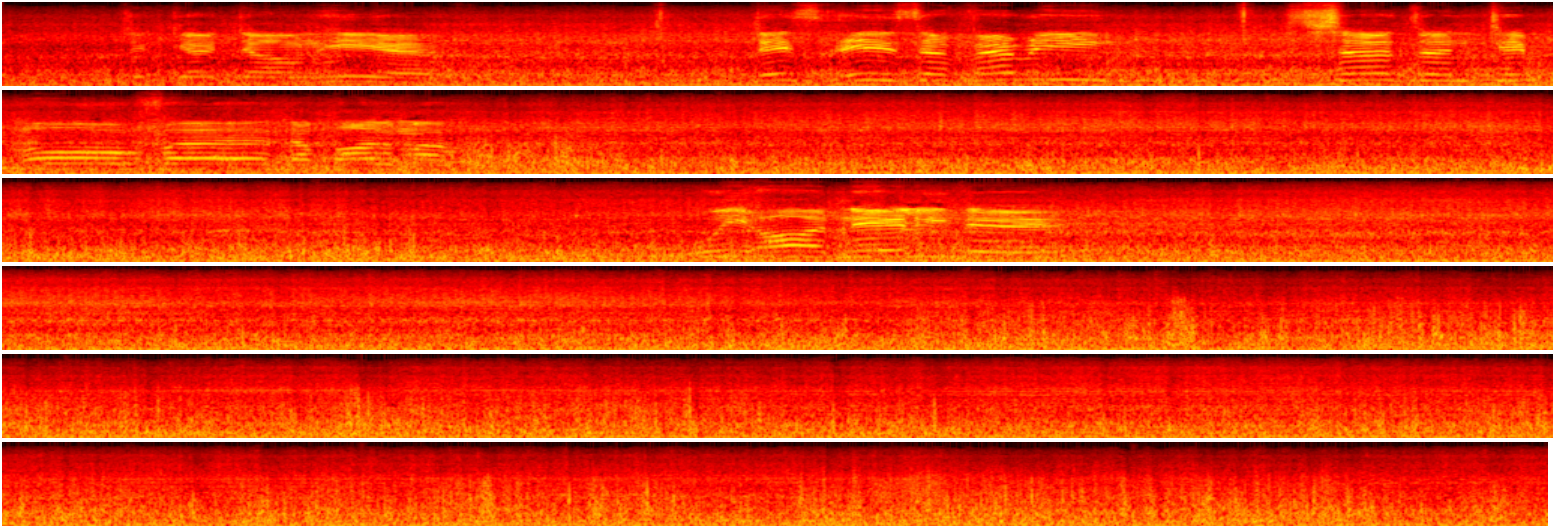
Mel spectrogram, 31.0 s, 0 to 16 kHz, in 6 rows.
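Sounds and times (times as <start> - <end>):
motorcycle engine running: 0.0 - 31.0
wind rush on microphone: 0.0 - 31.0.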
